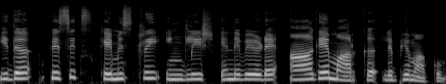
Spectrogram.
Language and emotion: Malayalam, neutral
